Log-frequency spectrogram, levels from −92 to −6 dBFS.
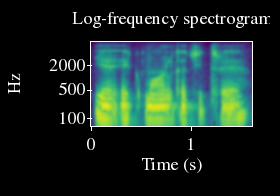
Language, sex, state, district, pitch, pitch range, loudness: Hindi, male, Jharkhand, Deoghar, 105 Hz, 100-105 Hz, -17 LUFS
